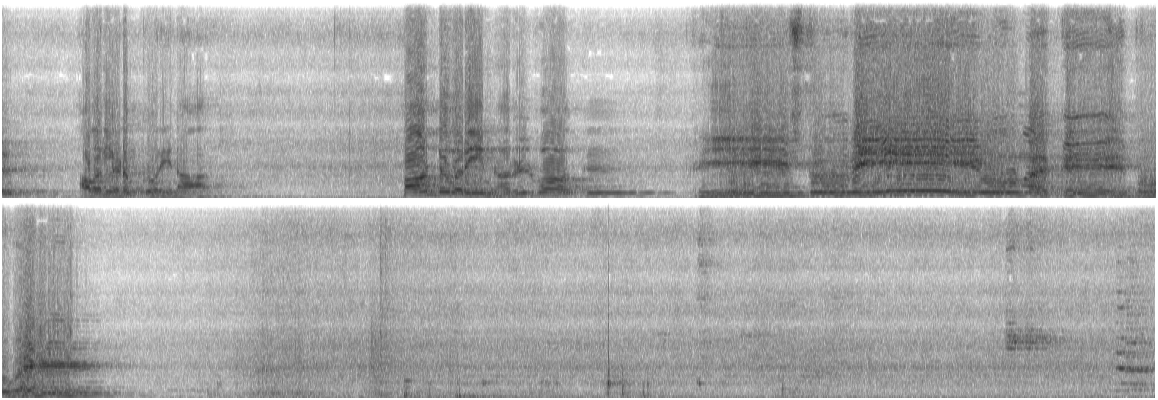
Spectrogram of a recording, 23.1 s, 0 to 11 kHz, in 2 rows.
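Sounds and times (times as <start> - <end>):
person chanting: 4.1 - 12.9
microphone handling knocks: 13.6 - 18.6.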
